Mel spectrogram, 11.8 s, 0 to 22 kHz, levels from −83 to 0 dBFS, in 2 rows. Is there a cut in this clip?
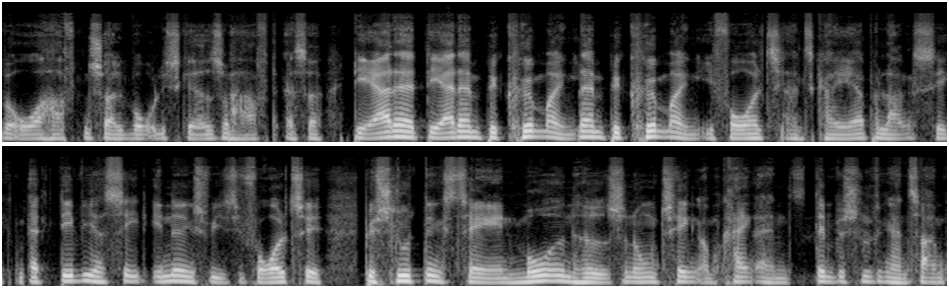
yes; 7 cuts; at 1.4 s, 2.1 s, 3.6 s, 4.9 s, 6.0 s, 8.1 s, 10.6 s

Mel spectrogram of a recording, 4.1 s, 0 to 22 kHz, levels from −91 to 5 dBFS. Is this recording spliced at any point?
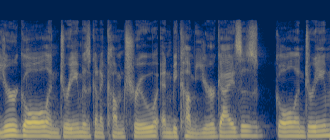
no; 0 cuts

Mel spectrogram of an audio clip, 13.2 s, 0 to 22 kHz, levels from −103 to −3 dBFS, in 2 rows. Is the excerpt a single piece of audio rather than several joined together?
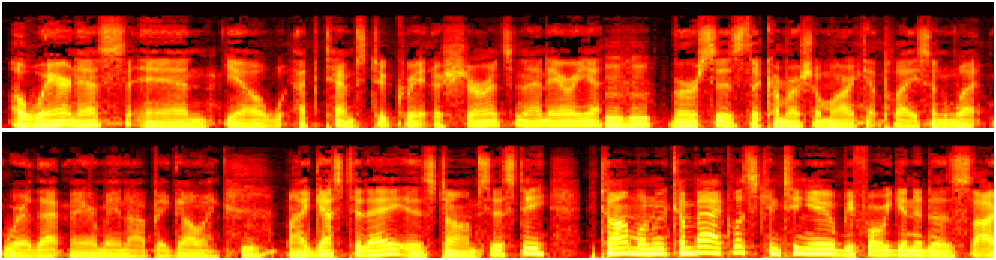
no; 2 cuts; at 1.9 s, 11.7 s

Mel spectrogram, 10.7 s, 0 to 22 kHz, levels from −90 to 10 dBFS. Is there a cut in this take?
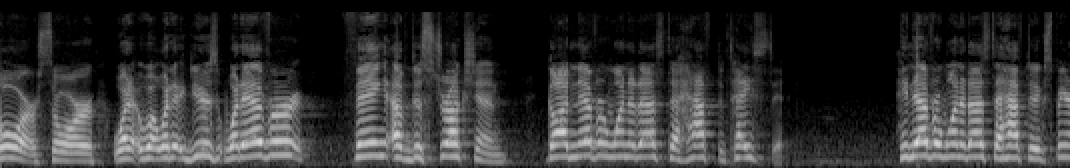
no; 0 cuts

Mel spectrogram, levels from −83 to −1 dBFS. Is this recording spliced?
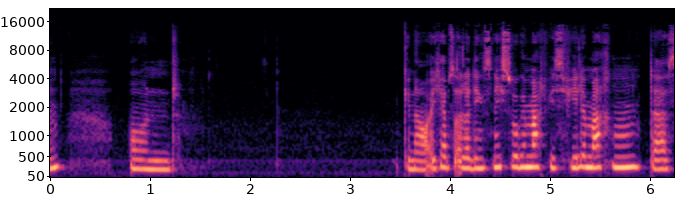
no; 0 cuts

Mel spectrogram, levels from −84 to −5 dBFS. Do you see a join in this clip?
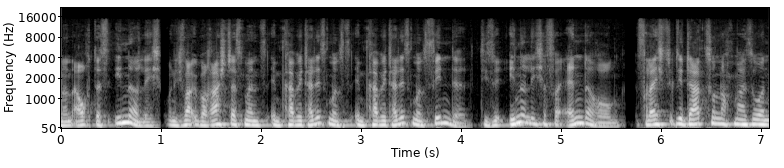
yes; 2 cuts; at 2.8 s, 6.2 s

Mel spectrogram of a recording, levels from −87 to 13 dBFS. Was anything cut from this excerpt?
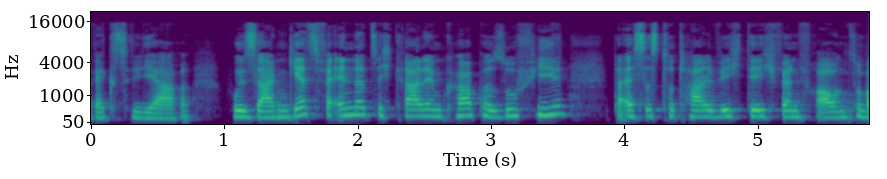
no; 0 cuts

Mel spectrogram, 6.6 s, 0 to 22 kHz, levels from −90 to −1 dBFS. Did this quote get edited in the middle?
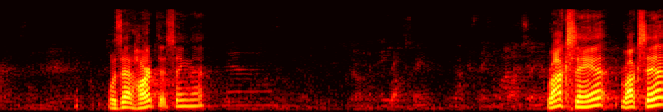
no; 0 cuts

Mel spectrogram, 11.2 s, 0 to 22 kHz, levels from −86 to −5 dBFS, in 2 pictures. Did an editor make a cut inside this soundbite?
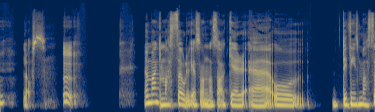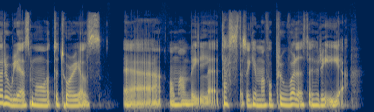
yes; 3 cuts; at 2.4 s, 8.1 s, 9.2 s

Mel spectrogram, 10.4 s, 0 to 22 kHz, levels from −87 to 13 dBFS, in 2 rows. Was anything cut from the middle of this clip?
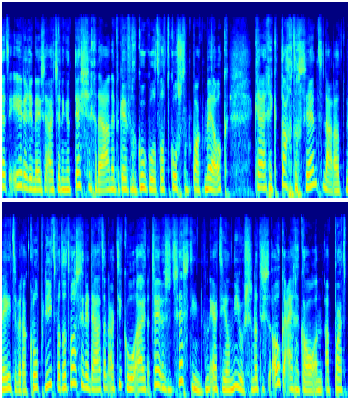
yes; 1 cut; at 7.4 s

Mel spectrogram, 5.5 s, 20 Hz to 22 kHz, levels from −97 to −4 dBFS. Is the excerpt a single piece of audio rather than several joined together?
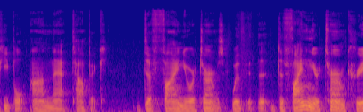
no; 1 cut; at 3.4 s

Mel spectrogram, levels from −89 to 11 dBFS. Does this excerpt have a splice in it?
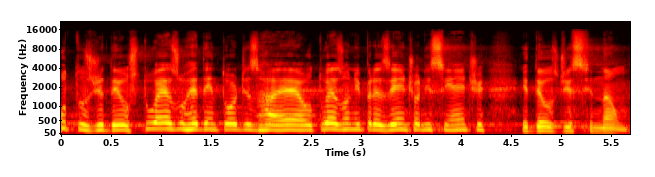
no; 0 cuts

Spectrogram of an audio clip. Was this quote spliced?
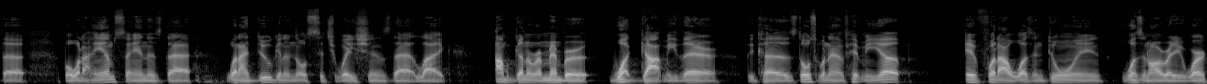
yes; 1 cut; at 8.2 s

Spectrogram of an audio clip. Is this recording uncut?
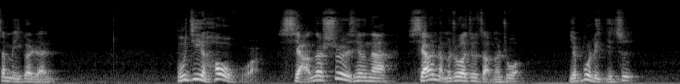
no; 1 cut; at 4.0 s

